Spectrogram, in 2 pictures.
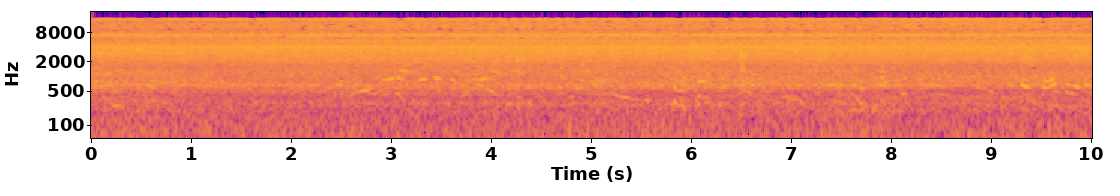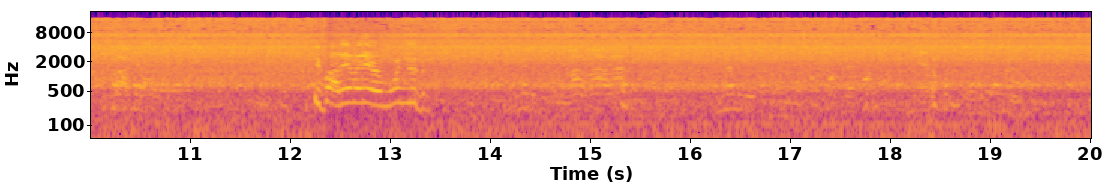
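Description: Small waterfall pouring over a low stone weir, a steady rush of falling water. A person's voice calls out loudly over it about twelve seconds in.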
